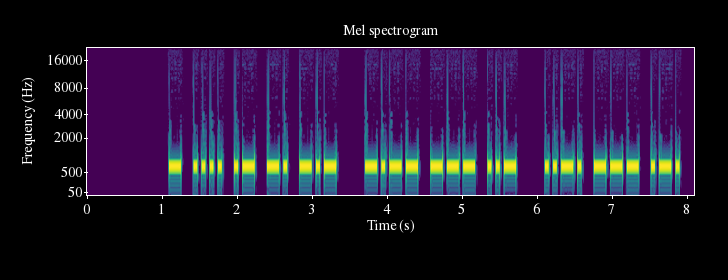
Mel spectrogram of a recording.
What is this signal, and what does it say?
Morse code, heard as a keyed tone, about 22 wpm, 700 Hz. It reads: THANK YOU FOR
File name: practice / 22wpm / Sets of 7 Words - 22wpm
